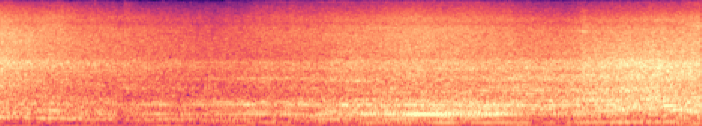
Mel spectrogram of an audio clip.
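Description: Motorcycle engine running, the revs rising briefly about three and a half seconds in and then settling back.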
